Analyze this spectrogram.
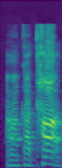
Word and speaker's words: कथा: Katha, tha, Mahaprana, Katha.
